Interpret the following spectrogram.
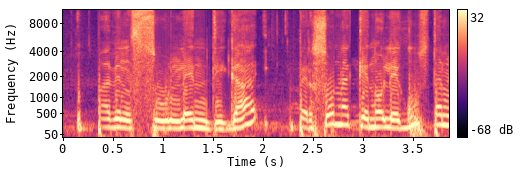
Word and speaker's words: Sulyandziga: Mi apellido se pronuncia correctamente en mi idioma natal, se pronuncia Pavel Sulianziga, persona que no le gustan los astutos.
